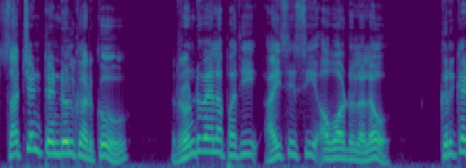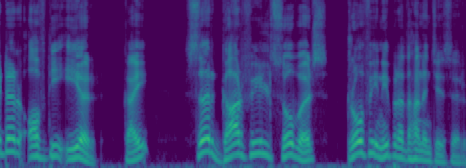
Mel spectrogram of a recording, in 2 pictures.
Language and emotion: Telugu, neutral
